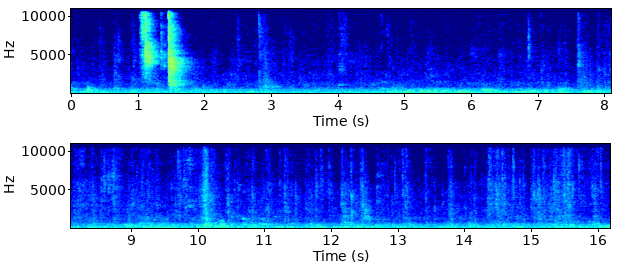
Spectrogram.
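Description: A seated audience murmurs quietly in a room.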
